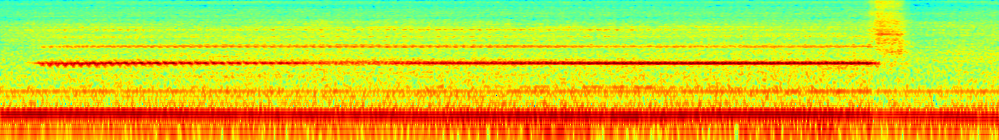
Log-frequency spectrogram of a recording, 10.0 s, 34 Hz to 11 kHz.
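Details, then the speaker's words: 1998 BMW V8, whistle appears after starting once at operating temperature: steady high whistle over low idle that stops with a rush of air when the oil filler cap is removed and returns under pressure; faulty PCV valve causing crankcase overpressure. "he Librado la presión el sonido se quita pero una vez que vuelve a presión se vuelve a poner el sonido"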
